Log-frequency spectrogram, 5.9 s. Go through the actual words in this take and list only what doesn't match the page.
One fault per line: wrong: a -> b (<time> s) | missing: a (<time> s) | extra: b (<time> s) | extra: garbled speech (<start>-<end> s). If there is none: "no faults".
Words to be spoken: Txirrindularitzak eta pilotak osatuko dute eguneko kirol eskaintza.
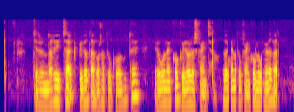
missing: eta (1.5 s)
extra: garbled speech (4.4-5.6 s)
